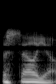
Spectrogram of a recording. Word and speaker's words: Phacelia: In other words, I was completely mispronouncing it. It's Phacelia.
